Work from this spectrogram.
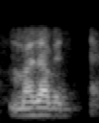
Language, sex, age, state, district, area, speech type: Bodo, male, 30-45, Assam, Chirang, urban, conversation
